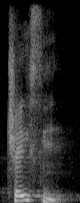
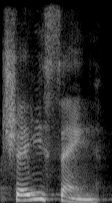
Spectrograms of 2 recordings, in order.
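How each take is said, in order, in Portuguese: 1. A palavra é dita rápido, com sílabas reduzidas. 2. A palavra é dita por completo, cada sílaba clara. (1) "Foi reduzido" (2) "não é chasing"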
